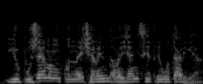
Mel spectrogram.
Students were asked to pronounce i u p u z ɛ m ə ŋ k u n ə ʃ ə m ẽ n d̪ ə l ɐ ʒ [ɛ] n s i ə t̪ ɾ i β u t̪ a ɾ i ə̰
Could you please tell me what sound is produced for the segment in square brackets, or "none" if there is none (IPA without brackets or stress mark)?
ɛ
